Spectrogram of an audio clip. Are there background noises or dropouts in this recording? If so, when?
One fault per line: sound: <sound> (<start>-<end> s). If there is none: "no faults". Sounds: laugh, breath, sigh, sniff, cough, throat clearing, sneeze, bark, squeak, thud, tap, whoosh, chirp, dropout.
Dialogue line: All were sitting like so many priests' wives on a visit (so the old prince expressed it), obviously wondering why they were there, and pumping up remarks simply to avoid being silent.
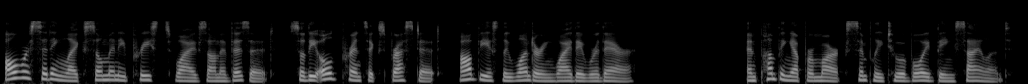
no faults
